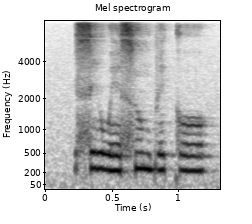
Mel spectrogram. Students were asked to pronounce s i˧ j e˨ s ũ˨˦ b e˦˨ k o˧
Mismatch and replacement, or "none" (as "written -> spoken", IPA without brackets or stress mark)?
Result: j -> w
